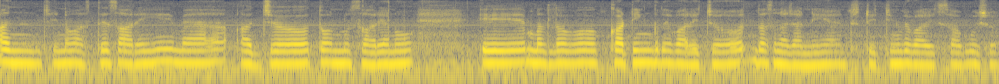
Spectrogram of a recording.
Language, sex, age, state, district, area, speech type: Dogri, female, 18-30, Jammu and Kashmir, Samba, rural, spontaneous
